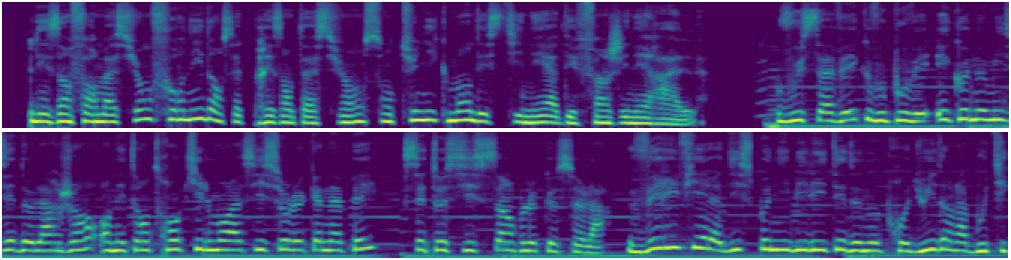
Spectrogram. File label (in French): FR; French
